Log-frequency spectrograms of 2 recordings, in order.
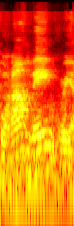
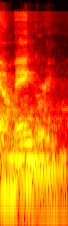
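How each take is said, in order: First: "I'm" pushed louder and falling; stress on I'M. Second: Said in the usual way. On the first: Shown as a demonstration. Ranting to the audience, loud stress on "I'm". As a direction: lean hard on "I'm", then let it drop.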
